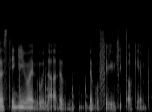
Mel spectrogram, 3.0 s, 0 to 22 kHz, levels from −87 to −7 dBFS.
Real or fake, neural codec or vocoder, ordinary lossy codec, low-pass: fake; codec, 16 kHz, 6 kbps, DAC; none; 7.2 kHz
